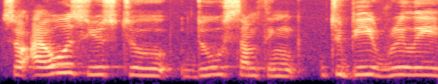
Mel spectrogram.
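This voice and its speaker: A woman with a Ukrainian accent, fairly high in pitch, at a moderate pace with fairly even intonation. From Ukraine, Vinnytsia. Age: 20s. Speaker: actor. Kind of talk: interview testimony. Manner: halting, with frequent fillers and restarts.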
